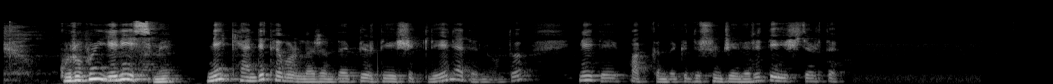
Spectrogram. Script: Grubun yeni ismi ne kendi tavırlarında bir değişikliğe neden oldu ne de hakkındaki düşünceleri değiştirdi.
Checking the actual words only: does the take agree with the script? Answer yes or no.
yes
